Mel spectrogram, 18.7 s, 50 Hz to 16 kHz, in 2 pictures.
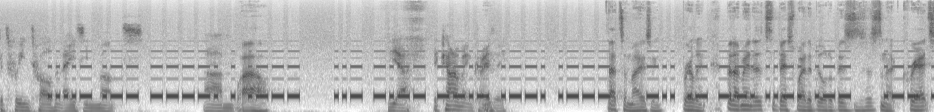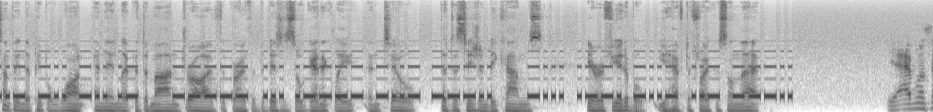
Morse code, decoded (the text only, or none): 4W9EJ UYQPJ DAGFW WUDDA 0S1X8 BPXU8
